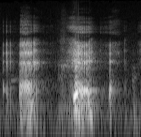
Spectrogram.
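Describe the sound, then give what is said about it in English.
A few short, buzzy bodily noises in quick succession, a fart with a louder squeaky middle burst, close to the microphone with no talking over it. “No, I just keep farting. I can hear it in the mic.”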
